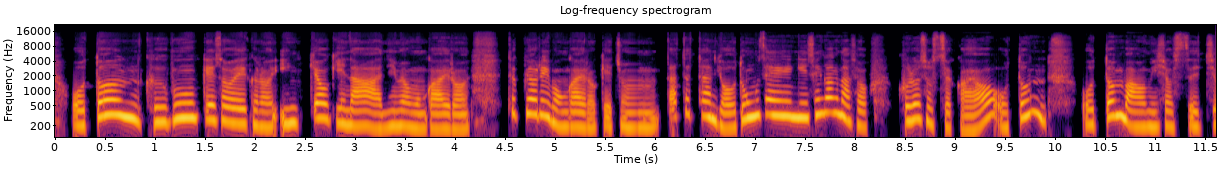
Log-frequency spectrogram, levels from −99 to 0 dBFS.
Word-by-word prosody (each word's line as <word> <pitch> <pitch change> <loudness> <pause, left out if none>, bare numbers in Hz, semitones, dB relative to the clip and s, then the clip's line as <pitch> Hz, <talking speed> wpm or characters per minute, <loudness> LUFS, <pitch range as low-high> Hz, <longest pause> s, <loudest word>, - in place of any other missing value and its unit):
어떤 300 - +4
그분께서의 250 -1 +1
그런 190 -3 -3
인격이나 225 -4 0
아니면 190 +2 -2
뭔가 175 -1 -1
이런 170 0 -2 0.4
특별히 335 -2 0
뭔가 190 -4 0
이렇게 95 - -4
좀 180 - -5
따뜻한 310 -4 -1
여동생이 295 - +3
생각나서 310 - 0 0.3
그러셨을까요? 215 -10 -1
어떤 290 - -2 0.3
어떤 300 +10 0
마음이셨을지 190 -3 -2
230 Hz, 290 characters per minute, -22 LUFS, 185-295 Hz, 0.4 s, 어떤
